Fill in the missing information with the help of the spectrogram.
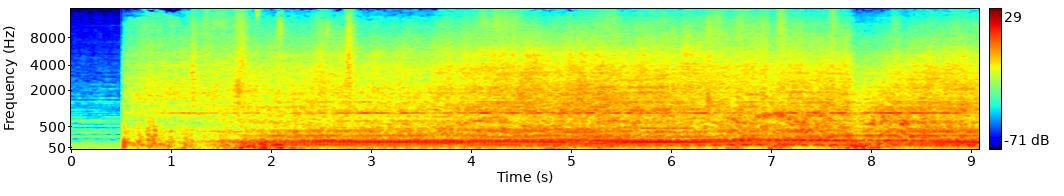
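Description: A ride-on lawn mower engine starts abruptly and settles into a steady, loud drone with a low rumbling hum and broad mechanical noise, holding constant throughout.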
